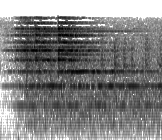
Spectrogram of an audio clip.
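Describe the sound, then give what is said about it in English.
A San Francisco trolley car rolls along rails, a steady rumbling clatter topped by sustained high, metallic whining tones from the wheels, holding fairly loud throughout with no voices. “Trolley cars.”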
